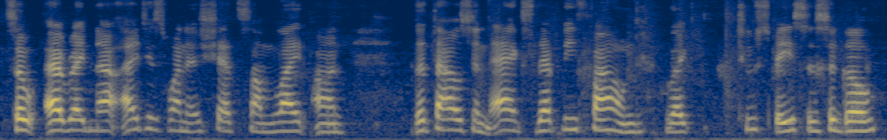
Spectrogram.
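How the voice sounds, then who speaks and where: A woman's voice: medium pitch, steady tone, unhurried, darkish tone, no room sound. A woman with a Dutch accent co-hosting a crypto livestream, giving casual market commentary in an upbeat way, laughing often and using hype slang.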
